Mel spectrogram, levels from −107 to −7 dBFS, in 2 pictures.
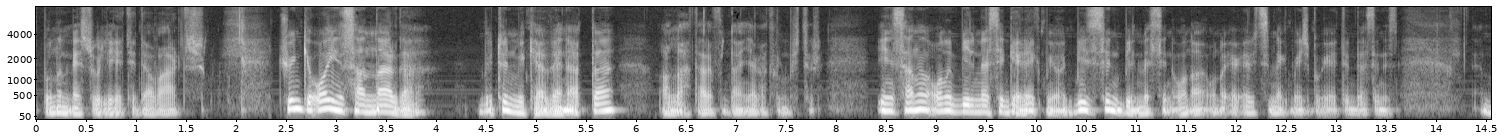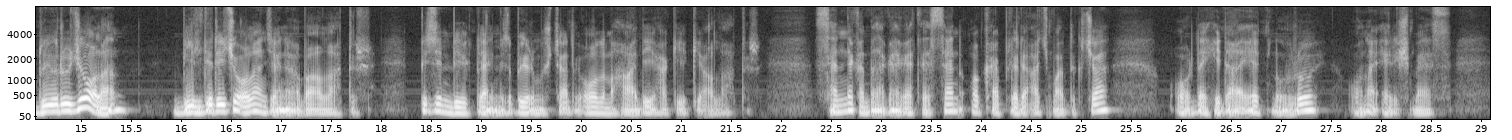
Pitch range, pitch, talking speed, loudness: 125-160 Hz, 150 Hz, 105 wpm, -18 LUFS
